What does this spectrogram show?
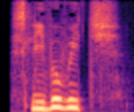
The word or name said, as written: slivovits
